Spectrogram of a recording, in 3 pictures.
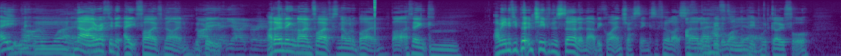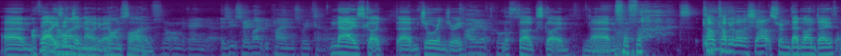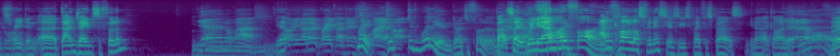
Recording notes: NEW MICROPHONES (bare with us as we get used to them lol).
